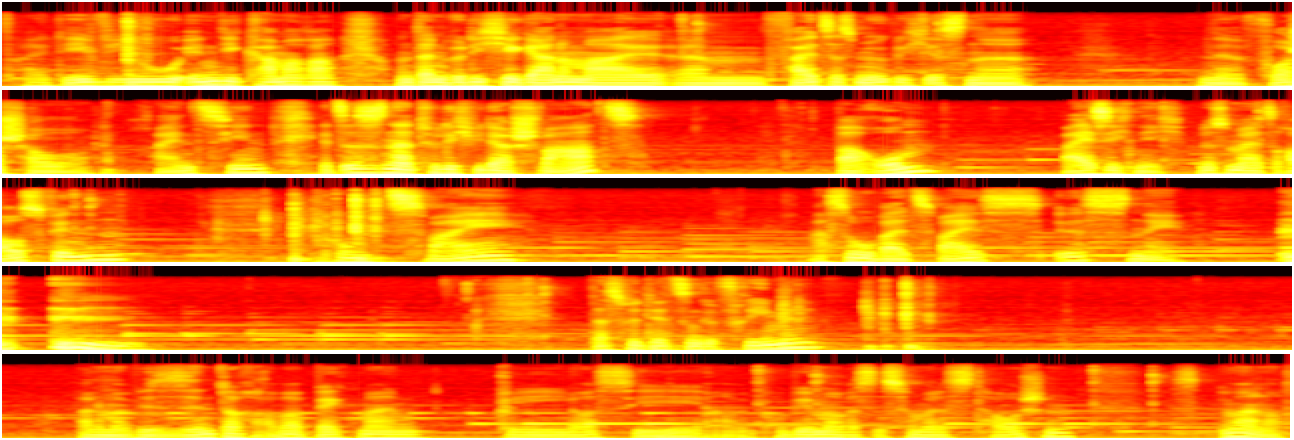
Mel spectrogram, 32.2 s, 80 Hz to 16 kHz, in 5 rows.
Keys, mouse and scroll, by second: 0.0 click, 0.2 KP_0, 9.4 click, 14.3 click, 29.4 click.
